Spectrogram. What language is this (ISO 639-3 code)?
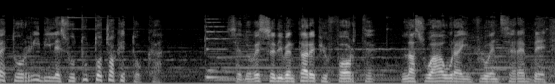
ita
